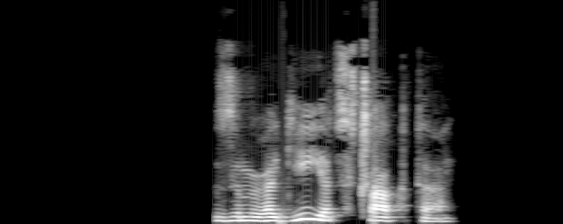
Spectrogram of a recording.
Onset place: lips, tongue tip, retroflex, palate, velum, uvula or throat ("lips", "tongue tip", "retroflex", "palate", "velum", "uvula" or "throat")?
tongue tip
